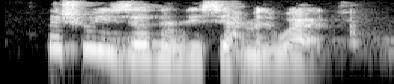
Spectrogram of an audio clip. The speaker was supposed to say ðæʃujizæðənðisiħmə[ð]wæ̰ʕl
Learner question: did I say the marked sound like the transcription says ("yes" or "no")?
yes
